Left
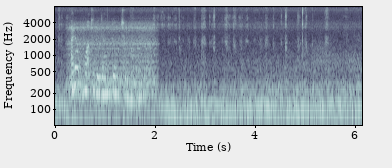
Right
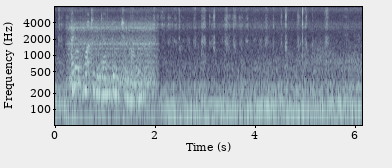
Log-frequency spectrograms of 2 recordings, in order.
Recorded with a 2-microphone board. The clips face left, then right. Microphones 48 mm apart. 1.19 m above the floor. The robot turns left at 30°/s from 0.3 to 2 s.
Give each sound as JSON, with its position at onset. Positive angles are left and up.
{"t": 0.3, "sound": "a woman speaking", "azimuth_deg": 25, "distance_m": 0.7}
